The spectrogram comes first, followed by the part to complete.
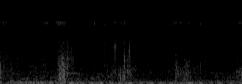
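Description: Faint footsteps of a person walking, a few soft, irregular steps.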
